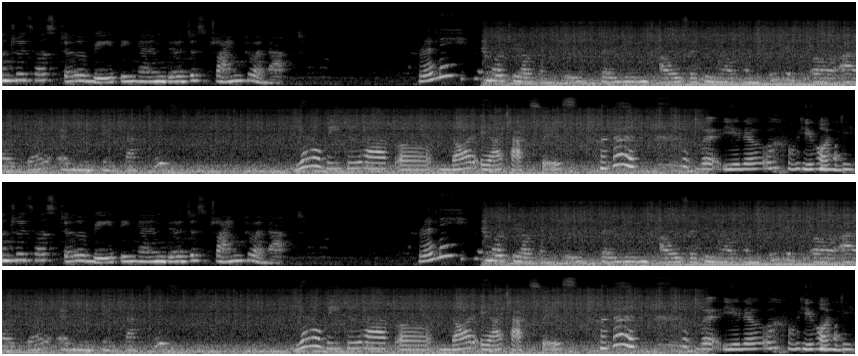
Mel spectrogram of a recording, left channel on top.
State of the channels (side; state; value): both; identical; correlation 1.00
